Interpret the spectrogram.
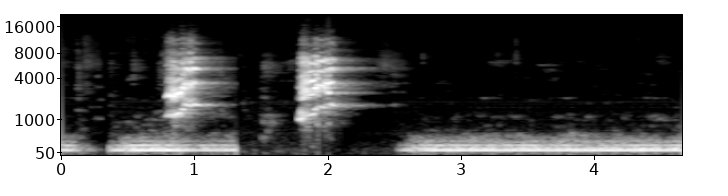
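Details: Sulawesi-endemic yellow-and-green lorikeet calling: two loud harsh screeches about one second apart, followed by a steady low hum.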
